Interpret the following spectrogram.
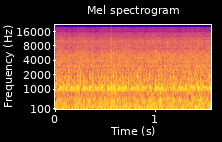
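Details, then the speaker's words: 2008 Honda CR-V 2.2 i-CTDi diesel at idle after the alternator freewheel clutch pulley was replaced: smooth, even, steady hum with the earlier high-pitched scream gone; normal idle. "now that the noise disappeared new turning good and everything's"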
